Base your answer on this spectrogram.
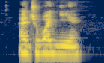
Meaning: third-person plural imperfect indicative of adjoindre
- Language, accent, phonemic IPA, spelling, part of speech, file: French, Canada, /ad.ʒwa.ɲɛ/, adjoignaient, verb, LL-Q150 (fra)-adjoignaient.wav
